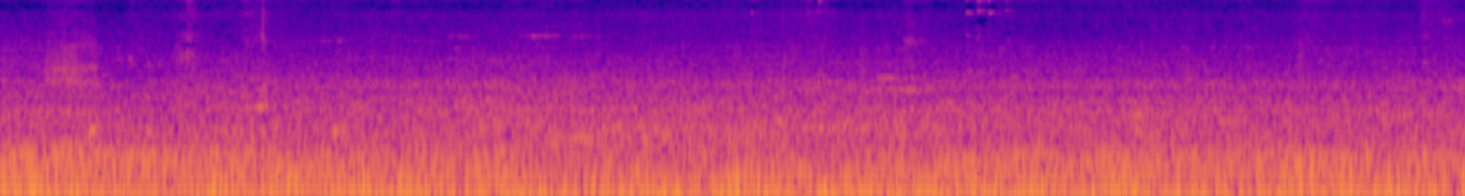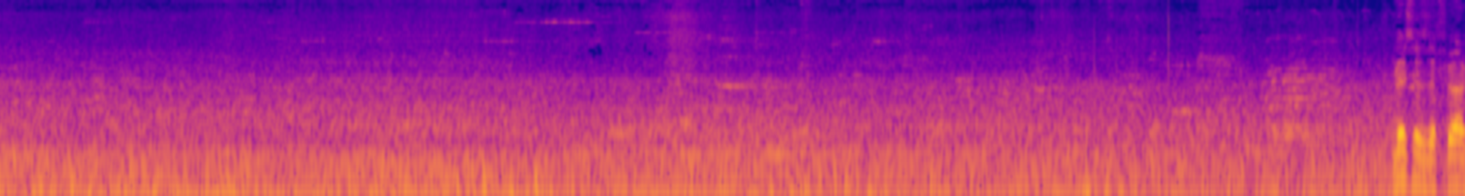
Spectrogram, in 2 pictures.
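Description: City traffic hums in the distance below.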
